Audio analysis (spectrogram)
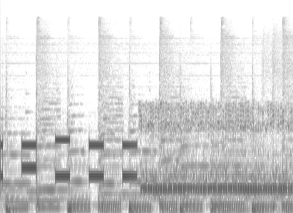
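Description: A telephone call to an antenna seller rings out in a short repeated two-tone electronic ringing pattern, followed by a steady sustained tone, with no talk.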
